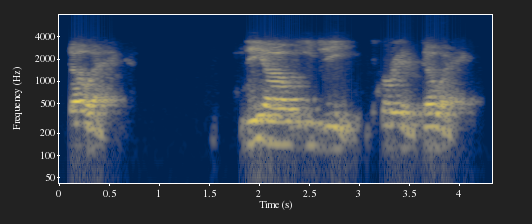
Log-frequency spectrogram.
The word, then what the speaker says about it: Doeg: Today we're going to talk about, and I had to look up the pronunciation of this, but it's just like it looks. It's Doeg.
